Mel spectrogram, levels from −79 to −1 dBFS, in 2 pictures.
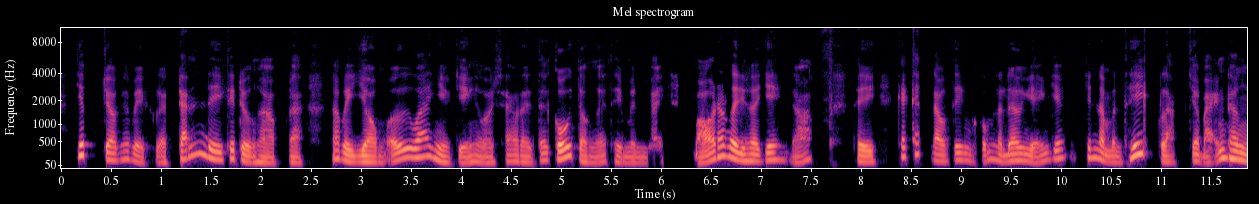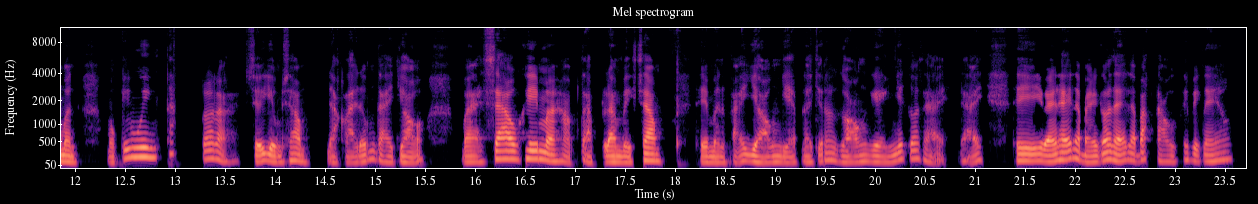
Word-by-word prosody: giúp 215 +1 +5
cho 130 -3 +2
cái 145 +3 -5
việc 100 -8 -2
là 90 - -2
tránh 210 +11 +1
đi 150 -7 +4
cái 155 +4 -1
trường 105 -9 +2
hợp 90 -2 -2
là 95 -3 -3 0.3
nó 150 - +1
bị 115 -7 +3
dồn 100 -2 +2
ứ 155 +5 +3
quá 175 +2 +3
nhiều 120 - +1
chuyện, 90 +3 -1
rồi 90 -2 -2
sau 110 +3 -5
rồi 100 -3 -2
tới 125 - -2
cuối 145 +8 +5
tuần 95 - -1
á 95 - -3
thì 95 - -3
mình 90 -1 -5
lại - - -9 0.3
bỏ - - +3
rất 190 - +4
là 155 - +8
nhiều 120 -3 +3
thời 115 -2 +2
gian, 130 0 0
đó. 140 - -5 0.4
Thì 100 -2 +3 0.2
cái 185 - -2
cách 230 -1 -4
đầu 115 -2 +1
tiên 130 -1 -1
và 105 - -11
cũng 140 - -4
là 120 - -1
đơn 115 +2 +2
giản 105 +5 -1
nhất 150 +4 -2 0.2
chính 170 -2 -2
là 145 - +3
mình 95 -5 -2
thiết 210 - +4 0.2
lập 100 -2 0
cho 120 - +1
bản 155 +7 -1
thân 145 -7 +4
mình 105 -2 +3 0.3
một 90 0 -5
cái 160 - 0
nguyên 180 -1 +4
tắc, 240 - -10 0.2
đó 150 +1 +1
là 105 -8 -3
sử 105 - 0
dụng 105 -3 +3
xong, 115 +1 0 0.2
đặt 95 0 -7
lại 90 0 -3
đúng 110 +9 -1
tại 95 -8 -3
chỗ, 90 -1 -2 0.4
và 100 0 0
sau 145 +6 +5
khi 150 +1 +4
mà 130 -6 +5
học 105 -4 -3
tập, - - -3
làm 100 -1 +3
việc 95 -1 0
xong 120 -2 +5 0.4
thì 95 - +2
mình 95 -1 -1
phải 110 +5 -2
dọn 95 -2 +1
dẹp 90 +1 -4
lại 95 - -4
cho 110 +4 -5
nó 130 0 -2
gọn 100 0 -2
gàng 100 -2 -1
nhất 135 +6 -1
có 150 0 -1
thể, 105 - -7 0.2
đấy. - - -5 0.3
Thì 120 0 +4
bạn 105 +2 +6
thấy 135 +2 +5
là 155 - +2
bạn 100 -1 0
có 130 +2 +4
thể 115 -3 +4
là 125 -2 0
bắt 135 +3 -1
đầu 105 -2 -5
cái 130 - -6
việc 110 -3 -4
này 110 0 -1
hông? 135 +3 -6
110 Hz, 270 wpm, -25 LUFS, 95-140 Hz, 0.4 s, là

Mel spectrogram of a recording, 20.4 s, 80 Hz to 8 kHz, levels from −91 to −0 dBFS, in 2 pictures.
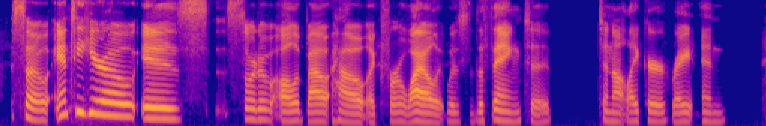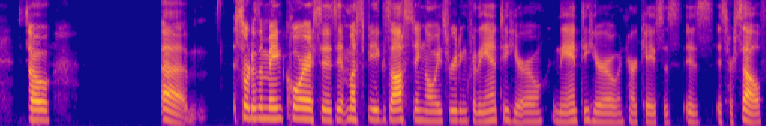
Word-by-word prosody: So 190 -7 0
"Anti-Hero" 280 -3 +4
is 205 -2 +2
i - - -23
sort 200 -9 -6
of, 195 -1 -6
all 170 +1 -2
about 165 -2 -2
how, 155 -4 -3
like, 145 - -8
for 160 0 -9
a 165 -1 -9
while 155 -1 +3
it - - -14
was 160 -1 -13
the 165 +2 -11
thing 170 -2 +1
to 140 - -11 0.7
to 190 - -7
not 160 -1 -6
like 165 0 -8
her, 165 0 -4
right, 160 +1 -4
and 160 -1 -13 0.8
so 185 -2 +3 1.5
um, - - +3 0.5
sort 220 -3 +3
of, 205 - -1
the 215 - -2
main 210 0 +5
chorus 205 -2 +3
is, 185 0 -1
"It 190 -1 -2
must 200 -1 -2
be 195 -2 -5
exhausting 185 0 +3
always 170 0 -6
rooting 180 -1 -6
for 175 - -11
the 165 0 -3
anti-hero," 165 -3 -5
and 165 - -19
the 155 - -1
anti-hero 160 -3 -3
in 155 - -18
her 160 -3 -7
case 155 0 -8
is 150 +1 -15
is 155 -1 -11
is - - -11
herself, 150 +1 +2
175 Hz, 150 wpm, -23 LUFS, 160-195 Hz, 1.5 s, main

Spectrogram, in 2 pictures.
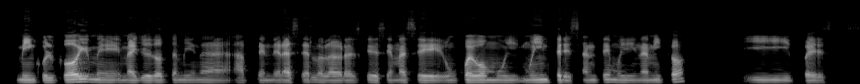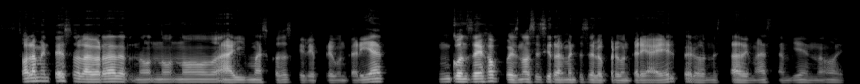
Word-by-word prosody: me 105 - +1
inculcó 105 +2 +2
y 125 +1 +2
me 100 -3 -5
me 100 - 0
ayudó 100 0 -2
también 105 0 -12
a 95 -2 -8
aprender 95 0 -7
a - - +4
hacerlo. 105 +2 -8
La 95 0 -3
verdad 95 +1 -4
es 95 - -18
que 100 -2 -6
se 95 - -10
me 100 +1 -2
hace 95 0 -1
un 95 0 -11
juego 100 0 +1
muy 100 0 -8
muy 105 +1 -4
interesante, 105 0 -4
muy 105 -2 -8
dinámico 100 +1 -5 0.5
y, 100 -2 -8
pues, 90 -1 -5 0.4
solamente 155 +4 +5
eso 140 -3 0
la 120 -1 +9
verdad, 130 +3 +7
eh, - - -3
no 110 +1 -6
no 115 0 -6
no 115 0 -3
hay 110 0 +5
más 110 0 -4
cosas 110 +1 -8
que 100 - -12
le 95 -1 -6
preguntaría. 100 +8 +1 0.5
Un 130 +1 -7
consejo 130 +4 +7
pues, 115 -5 +2
no 120 +1 +2
sé 120 0 -9
si - - -4
realmente 110 +1 0
se 110 -1 -3
lo 95 -1 -2
preguntaría 95 0 0
a - - +3
él - - +1
pero 100 -1 -5
no 100 - -14
está 105 +1 -1
de 100 - -2
más 100 +2 -9
también 100 +1 -13
¿no? 100 +3 -13
Eh. 95 -2 -22
105 Hz, 215 wpm, -26 LUFS, 100-110 Hz, 0.5 s, la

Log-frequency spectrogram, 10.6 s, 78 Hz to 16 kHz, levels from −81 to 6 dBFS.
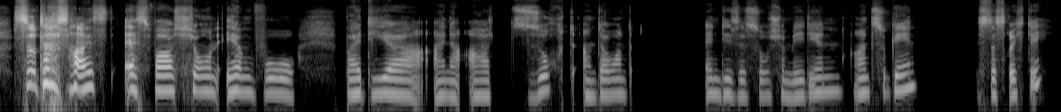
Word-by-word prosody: So, 285 0 +9
das 300 -4 +9
heißt, 260 0 +2
es 235 -1 0
war 225 0 -1
schon 215 -1 -5
irgendwo 195 -3 -10 0.5
bei 190 +1 -9
dir 190 0 -9
eine 175 0 -13
Art 180 0 -12 0.2
Sucht, 205 +7 -9
andauernd 185 +2 -14 0.7
in 195 -1 -14
diese 185 -2 -13
Social-Medien 175 +3 -11 0.3
reinzugehen. 220 +5 -9 0.6
Ist - - -3
das 185 - -4
richtig? 275 - -9
195 Hz, 115 wpm, -19 LUFS, 180-220 Hz, 0.7 s, So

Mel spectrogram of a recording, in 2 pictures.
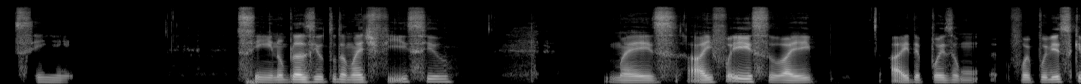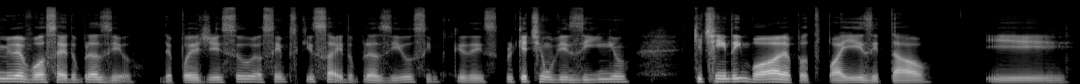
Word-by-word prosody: Sim. 105 -2 -6 1.7
Sim, 105 -1 +1
no 110 0 -2
Brasil 115 +1 +3
tudo 120 -1 -4
é - - +1
mais 110 0 +1
difícil. 125 -1 -2 1.5
Mas 95 -1 +2
aí 105 +1 +3
foi - - -1
isso, 125 -6 +3
aí 100 +1 +2 0.7
aí 105 - +1
depois 105 0 -3
eu 105 - -6
mu 100 0 -12 0.4
foi 110 -1 -5
por 110 0 -5
isso 120 0 +4
que - - -3
me 135 0 -1
levou 120 -5 +4
a 115 - +2
sair 115 -1 +4
do 115 - -8
Brasil, 110 -4 -2 0.3
depois 105 -1 -3
disso 115 +5 -3
eu 115 - -4
sempre 120 0 -5
quis - - -6
sair - - +1
do 105 -1 -11
Brasil, 100 +4 -4
sempre 110 0 -8
queria 105 -1 -4
isso 105 - -6
porque 120 +1 +2
tinha 125 - 0
um 115 - -2
vizinho, 115 +3 -4 0.6
que - - -1
tinha 135 -1 +6
ido 135 +1 +2
embora 125 -4 +6
para 105 - -6
outro - - -10
país 100 +1 +1
e 100 - -3
tal, 100 +3 0 0.5
e 100 -1 -4
110 Hz, 145 wpm, -24 LUFS, 100-115 Hz, 1.7 s, tinha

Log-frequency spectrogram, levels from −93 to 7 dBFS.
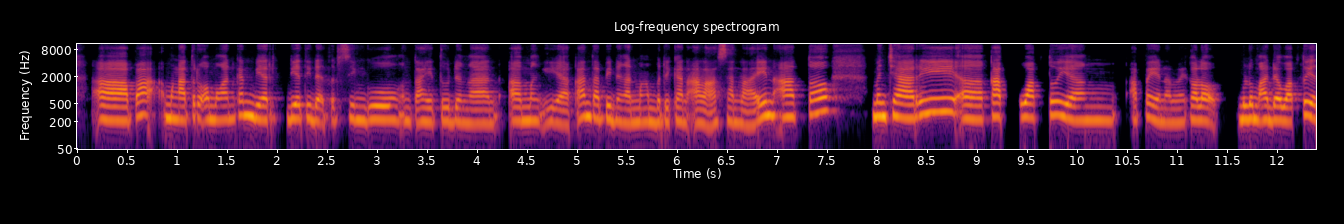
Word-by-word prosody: eee 220 -2 +4
apa, 275 +7 0
mengatur 235 +1 0
omongan 225 0 -2
kan 280 0 +2
biar 225 -2 +2 0.2
dia 240 0 +3
tidak 225 -4 -2
tersinggung, 225 +1 -1
entah 200 -1 -4
itu 200 +1 -6
dengan, 185 -2 -4
eee, 210 0 -1
mengiyakan, 200 +3 -3
tapi 235 -1 0
dengan 195 -3 -4
memberikan 200 +1 -4
alasan 190 +1 -4
lain 245 +12 +2
atau 270 +5 +2 0.5
mencari, 280 +6 +4
eee, 230 -1 +3
kap 260 -1 +4 0.2
waktu 255 +1 +2 0.2
yang 220 -1 0 0.4
apa 260 - -8
ya - - +1
namanya, 195 +1 -7
kalau 220 -1 +3 0.3
belum 230 0 +2
ada 220 +1 +3
waktu 210 +6 +3
225 Hz, 155 wpm, -23 LUFS, 205-250 Hz, 0.5 s, eee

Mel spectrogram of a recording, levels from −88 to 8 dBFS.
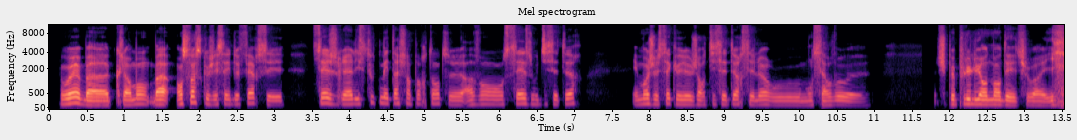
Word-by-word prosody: Ouais, 170 +4 +7
bah, 120 -3 +5
clairement. 145 +3 +1
Bah, 140 -1 +4
en 145 - +2
soi, 195 +6 +7
ce 190 - +7
que 150 - -7
j'essaye 140 +1 +1
de 140 0 -5
faire, 170 +1 -2
c'est, 125 -2 -3 0.4
tu - - -9
sais, 170 0 +4
je 150 - 0
réalise 145 +1 -1
toutes 190 -2 -10
mes 170 -2 -4
tâches 165 -1 -2
importantes, 155 -1 -8
heu, 130 -1 -5
avant 140 +1 -7
16 155 +1 -1
ou 140 - -15
17:00 150 +3 -2 0.7
et - - -9
moi, 150 +3 -2
je 145 -2 +1
sais 160 +4 -1
que, 135 -2 -3
genre, 130 -1 -3
17:00, 140 +2 -3
c'est 130 - -4
l'heure 135 0 -4
où 120 0 -10
mon 115 +1 -12
cerveau, 125 +1 -3
heu, 110 -2 -9 1.0
je - - +3
peux 145 - -2
plus 150 0 +2
lui 140 0 +2
en 135 - +5
demander, 135 -3 0
tu 115 - 0
vois? 115 -1 -2
Il 110 +2 -4
140 Hz, 210 wpm, -23 LUFS, 125-150 Hz, 1.0 s, Ouais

